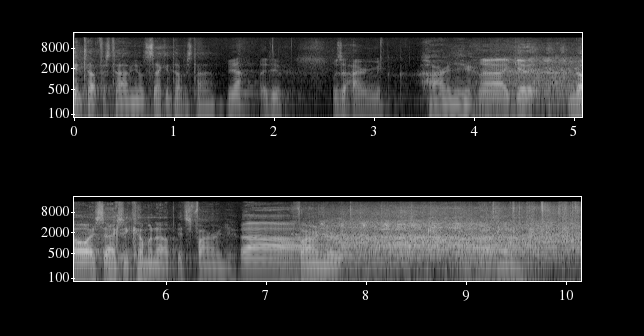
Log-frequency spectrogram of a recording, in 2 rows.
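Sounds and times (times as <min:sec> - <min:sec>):
speech: 0:00.0 - 0:08.4, 0:09.0 - 0:09.8
laughter: 0:03.9 - 0:05.8, 0:07.1 - 0:10.1
audience clapping: 0:07.4 - 0:10.1.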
